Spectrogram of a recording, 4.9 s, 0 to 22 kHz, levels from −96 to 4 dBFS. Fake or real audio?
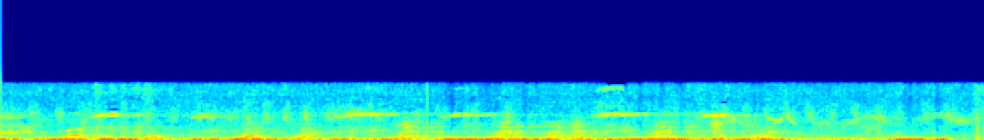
real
